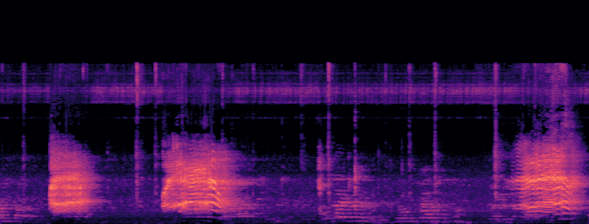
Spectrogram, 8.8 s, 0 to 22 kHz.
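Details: Newborn with grade 2 meconium aspiration crying during nasogastric tube insertion for stomach wash: loud, high-pitched cries in bursts with strained wails.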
